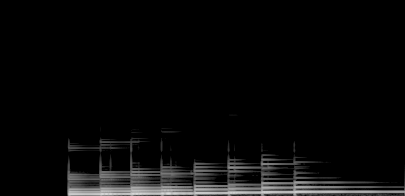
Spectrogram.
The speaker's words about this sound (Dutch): Do, re, mi, fa, sol, la, ti, do. Ja, precies. Dat is een majeur toonladder. Ik speel hem even voor.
